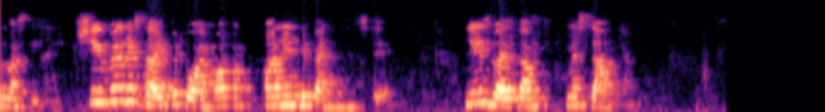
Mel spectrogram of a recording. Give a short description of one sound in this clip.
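A girl speaks clearly into a microphone.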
